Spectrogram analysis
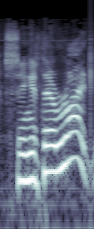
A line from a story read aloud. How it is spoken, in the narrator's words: she snapped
